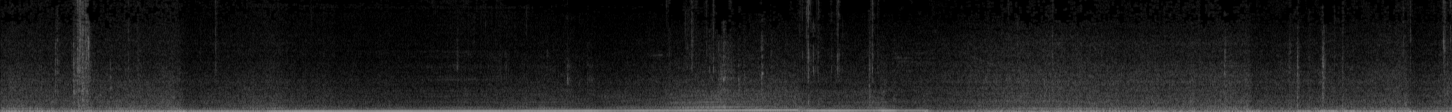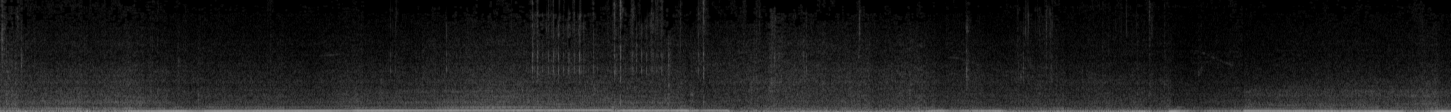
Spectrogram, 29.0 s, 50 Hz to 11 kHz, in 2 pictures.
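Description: BMW 135i's N55 turbocharged inline-six, heard from inside the cabin as the car drives. The engine note climbs slowly and drops sharply at a gear change about eight seconds in, then climbs again to a second gear change about twenty seconds in. Two short rises in revs come near the end, over steady road noise.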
